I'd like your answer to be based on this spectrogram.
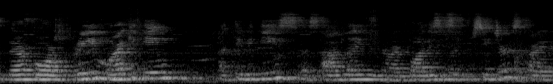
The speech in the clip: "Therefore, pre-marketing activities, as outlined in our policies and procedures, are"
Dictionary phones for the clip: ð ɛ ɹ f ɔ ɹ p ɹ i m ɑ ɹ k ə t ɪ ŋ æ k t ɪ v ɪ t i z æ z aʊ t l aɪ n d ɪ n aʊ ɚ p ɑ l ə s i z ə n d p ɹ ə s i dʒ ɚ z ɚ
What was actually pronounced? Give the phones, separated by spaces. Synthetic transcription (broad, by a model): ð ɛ ɹ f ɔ ɹ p ɹ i m ɑ ɹ k ə t ɪ ŋ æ k t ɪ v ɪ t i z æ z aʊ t l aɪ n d ɪ n aʊ ɚ p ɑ l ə s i s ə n p ɹ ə s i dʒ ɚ s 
